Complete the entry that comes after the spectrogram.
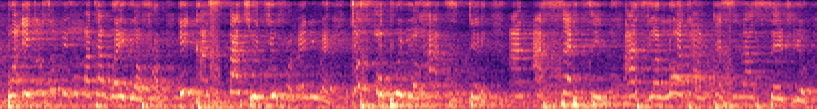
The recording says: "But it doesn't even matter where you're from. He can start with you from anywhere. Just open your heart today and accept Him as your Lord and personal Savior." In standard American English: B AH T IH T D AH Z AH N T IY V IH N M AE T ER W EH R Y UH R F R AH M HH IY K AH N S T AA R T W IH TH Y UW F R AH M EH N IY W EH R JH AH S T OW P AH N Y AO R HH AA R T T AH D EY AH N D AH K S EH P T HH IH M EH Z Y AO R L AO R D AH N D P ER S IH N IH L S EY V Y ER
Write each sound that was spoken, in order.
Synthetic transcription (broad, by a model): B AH T IH T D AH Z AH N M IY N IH M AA T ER W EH Y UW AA F R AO M HH IY K AH N S T AA T W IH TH Y UW F R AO M EH N IY W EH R JH AH S T OW P AH N Y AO HH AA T T AH D EY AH N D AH S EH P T HH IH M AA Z Y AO L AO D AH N P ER S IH N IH L S EY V Y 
